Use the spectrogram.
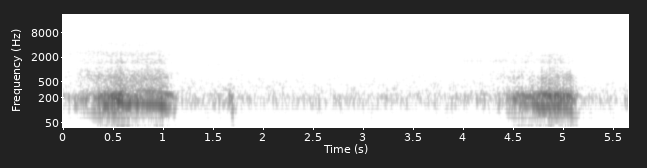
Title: The best mom snore ever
